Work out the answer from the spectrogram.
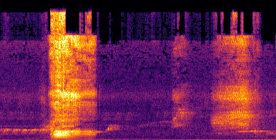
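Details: Crow giving a single short, harsh, hoarse caw, with faint background noise afterward.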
